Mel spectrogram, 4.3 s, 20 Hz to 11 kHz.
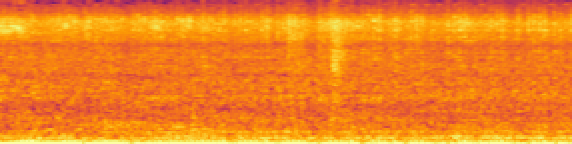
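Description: A 1980 Triumph TR7's 2.0-litre slant-four engine idling steadily, ticking over to warm up through a newly fitted mid silencer.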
